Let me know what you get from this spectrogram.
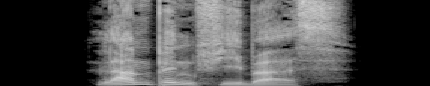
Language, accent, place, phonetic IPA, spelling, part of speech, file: German, Germany, Berlin, [ˈlampn̩ˌfiːbɐs], Lampenfiebers, noun, De-Lampenfiebers.ogg
- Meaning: genitive singular of Lampenfieber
